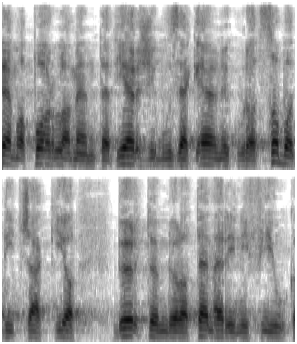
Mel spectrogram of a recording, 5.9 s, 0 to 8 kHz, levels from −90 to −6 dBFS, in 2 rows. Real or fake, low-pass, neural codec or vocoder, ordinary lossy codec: fake; 7.2 kHz; vocoder, 22.05 kHz, 80 mel bands, WaveNeXt; none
